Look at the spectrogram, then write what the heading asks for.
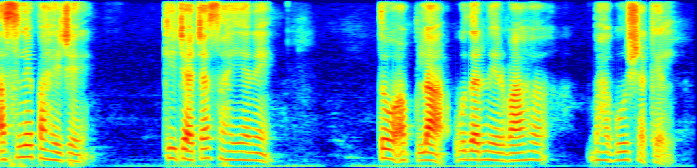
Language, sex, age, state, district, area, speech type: Marathi, female, 45-60, Maharashtra, Osmanabad, rural, spontaneous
